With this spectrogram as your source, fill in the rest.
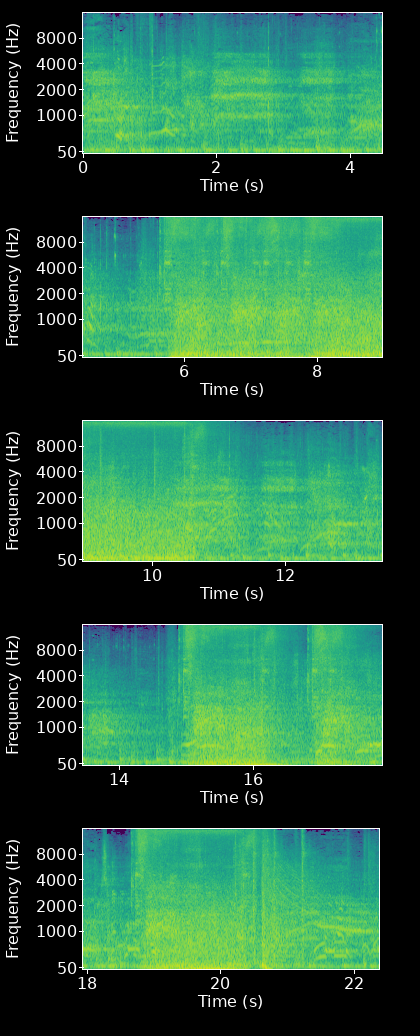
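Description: Burning figures shriek and groan.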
